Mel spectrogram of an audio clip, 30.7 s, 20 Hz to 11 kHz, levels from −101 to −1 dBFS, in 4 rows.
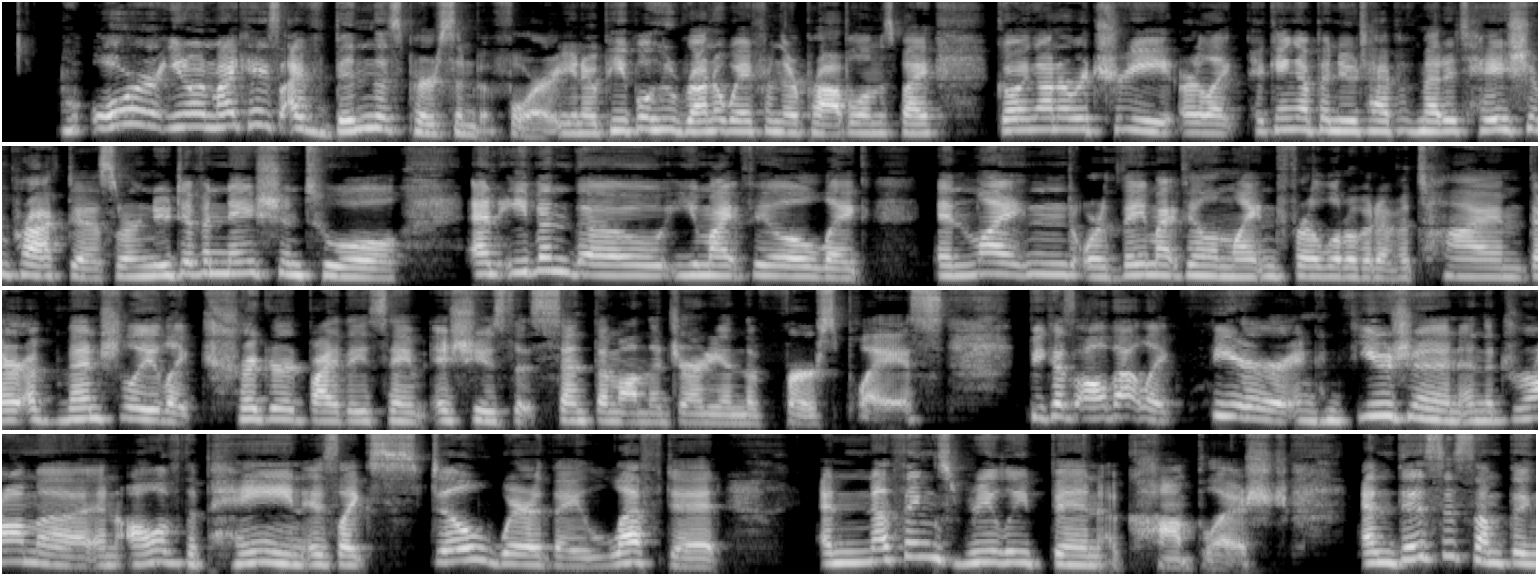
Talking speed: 215 wpm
